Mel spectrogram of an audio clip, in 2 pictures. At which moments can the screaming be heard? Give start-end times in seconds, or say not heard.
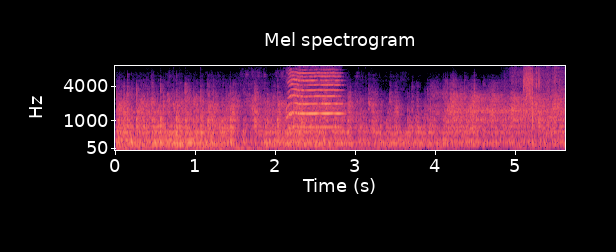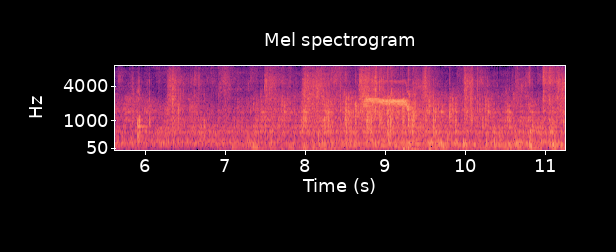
2.1-2.9, 8.7-9.3.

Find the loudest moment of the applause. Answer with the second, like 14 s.
9 s.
